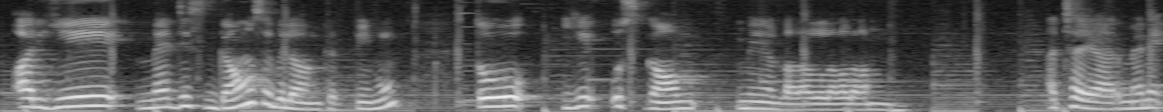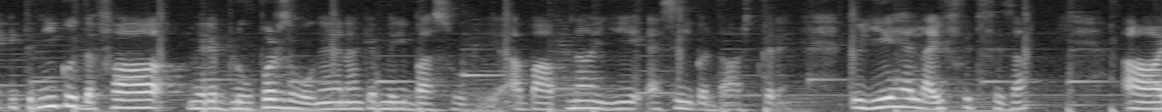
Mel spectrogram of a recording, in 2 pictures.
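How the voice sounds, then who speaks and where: Young woman vlogger; relaxed chatty voice-over, mellow timbre. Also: medium pitch. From Pakistan, southern Punjab. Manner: chatty, mixes in English words, frequent fillers. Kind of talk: casual chat to subscribers.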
